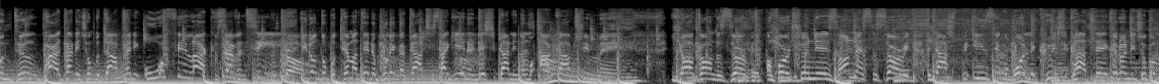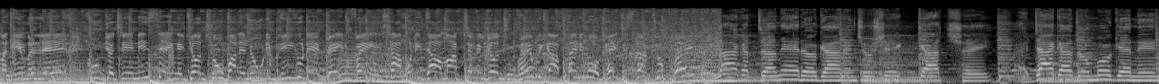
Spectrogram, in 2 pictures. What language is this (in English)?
Korean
